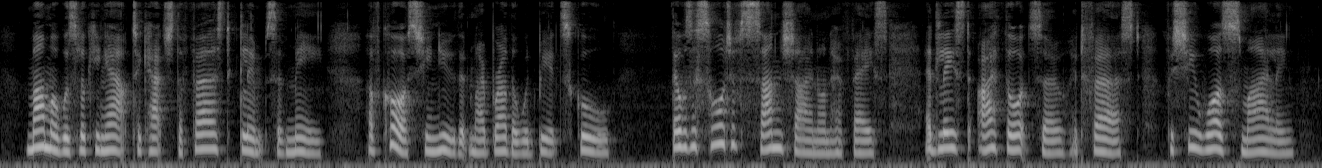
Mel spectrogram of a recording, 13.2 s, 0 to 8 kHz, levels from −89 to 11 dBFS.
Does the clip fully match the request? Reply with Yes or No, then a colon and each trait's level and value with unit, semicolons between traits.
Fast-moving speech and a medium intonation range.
No: average, 190 wpm; average, 4.0 semitones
